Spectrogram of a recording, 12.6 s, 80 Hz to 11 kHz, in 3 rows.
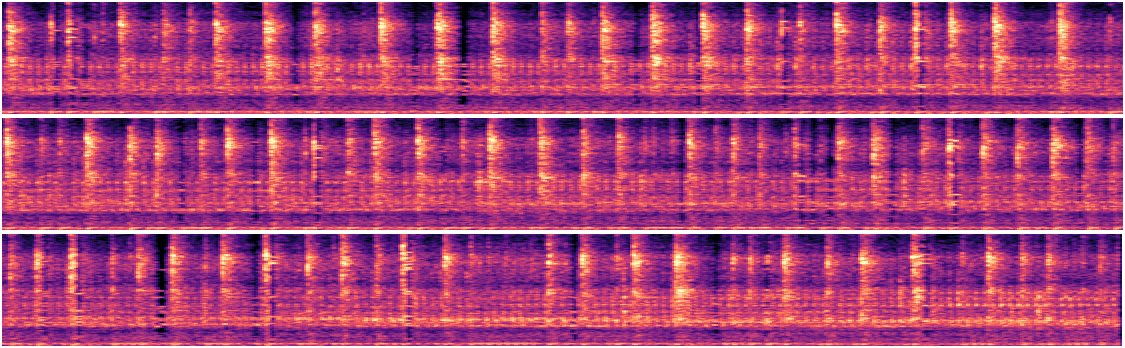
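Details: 1983 Yamaha IT490K two-stroke, first start after engine rebuild; crisp rapid crackle holding steady speed with even firing and no knocks or misses; normal running.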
